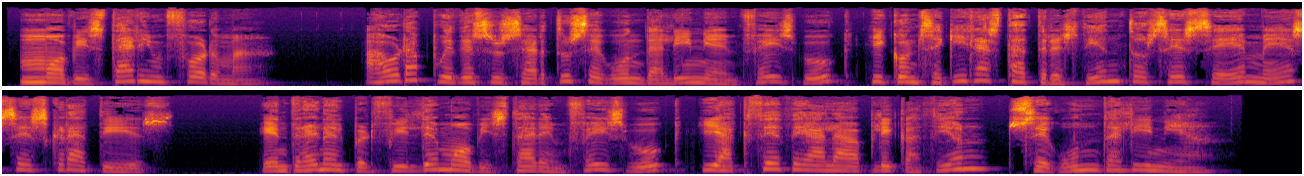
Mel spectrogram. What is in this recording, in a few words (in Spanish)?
narración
